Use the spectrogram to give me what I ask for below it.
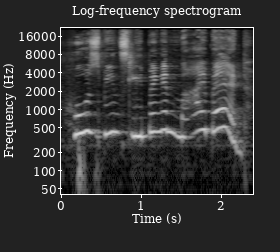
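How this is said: The voice is high and squeaky. "Squeaked Baby Bear in his tiny voice"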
